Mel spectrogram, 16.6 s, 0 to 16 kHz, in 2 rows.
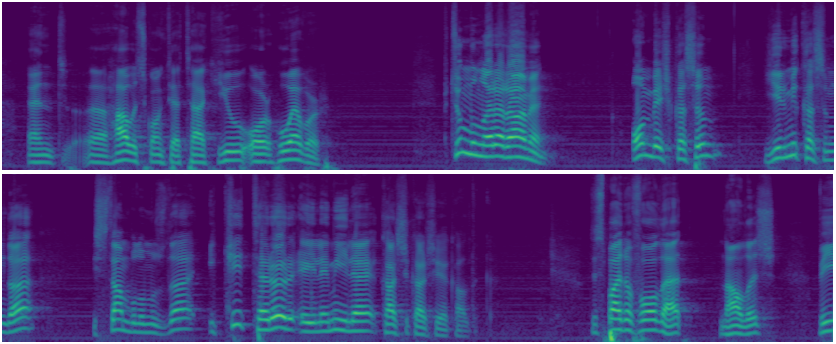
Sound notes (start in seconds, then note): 5.7 non-english speech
